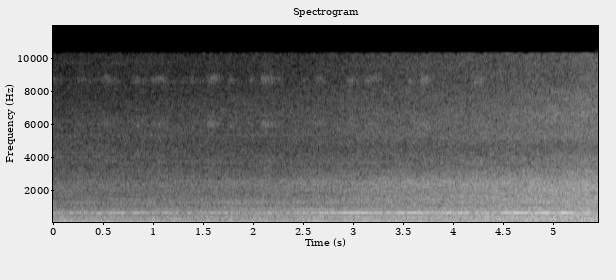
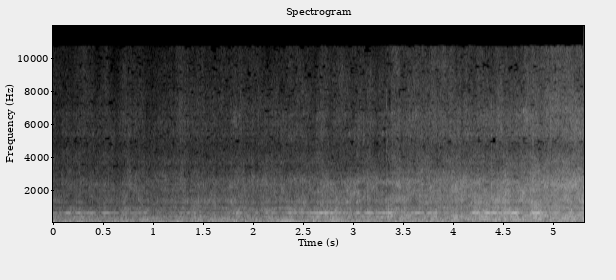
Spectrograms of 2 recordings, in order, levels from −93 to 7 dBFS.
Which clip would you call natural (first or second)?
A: first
